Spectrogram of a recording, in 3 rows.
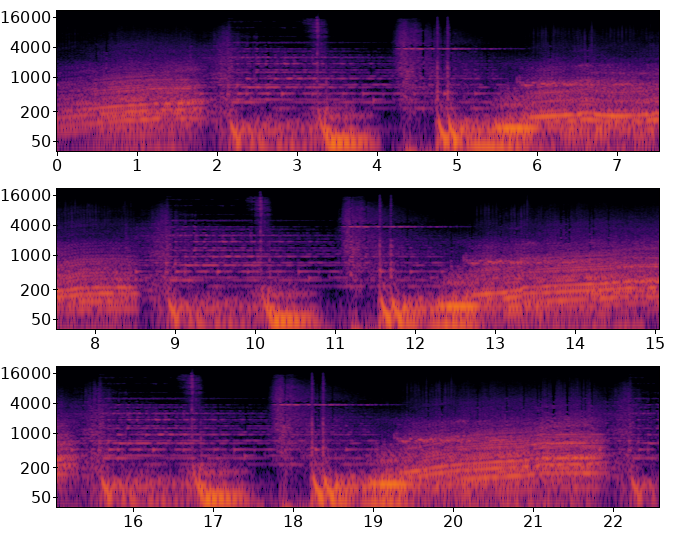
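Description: A BMW M5 engine in the Top Drives racing game revs up in repeated cycles, each rising pitch cut by a shift or lift-off, with no talk over it.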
